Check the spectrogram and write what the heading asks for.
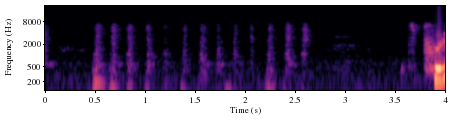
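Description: Faint, scattered soft taps of a small paintbrush dabbing acrylic paint onto a stretched canvas, several light strokes in the first couple of seconds, then a woman's voice near the end.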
